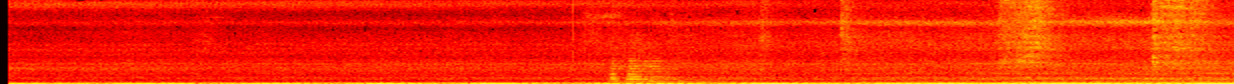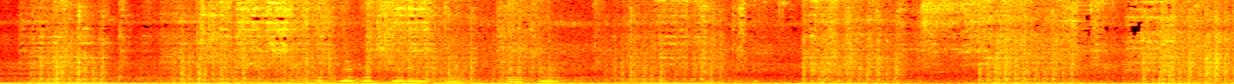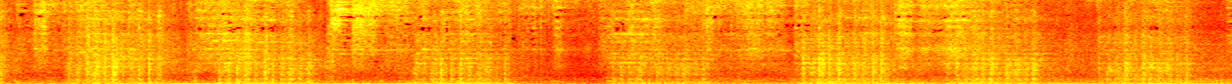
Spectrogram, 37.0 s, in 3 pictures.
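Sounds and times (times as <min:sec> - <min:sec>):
train wheels over rail crossing: 0:00.1 - 0:37.0
train horn blasts: 0:05.9 - 0:07.2, 0:15.0 - 0:19.2.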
